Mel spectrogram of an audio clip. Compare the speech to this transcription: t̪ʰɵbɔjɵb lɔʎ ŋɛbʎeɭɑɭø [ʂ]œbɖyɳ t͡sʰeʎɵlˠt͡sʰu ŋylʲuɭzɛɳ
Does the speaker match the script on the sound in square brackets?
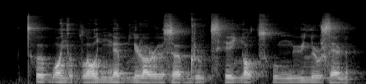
no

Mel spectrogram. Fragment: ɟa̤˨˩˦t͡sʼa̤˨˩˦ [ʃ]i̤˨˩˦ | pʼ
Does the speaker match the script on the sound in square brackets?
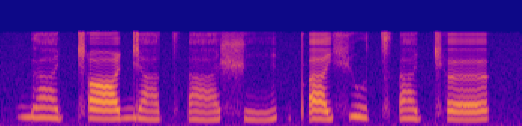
yes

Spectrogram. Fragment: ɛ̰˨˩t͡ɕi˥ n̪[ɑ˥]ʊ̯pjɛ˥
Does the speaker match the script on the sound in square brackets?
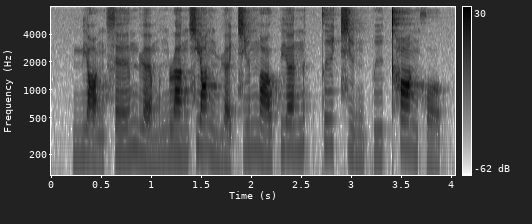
no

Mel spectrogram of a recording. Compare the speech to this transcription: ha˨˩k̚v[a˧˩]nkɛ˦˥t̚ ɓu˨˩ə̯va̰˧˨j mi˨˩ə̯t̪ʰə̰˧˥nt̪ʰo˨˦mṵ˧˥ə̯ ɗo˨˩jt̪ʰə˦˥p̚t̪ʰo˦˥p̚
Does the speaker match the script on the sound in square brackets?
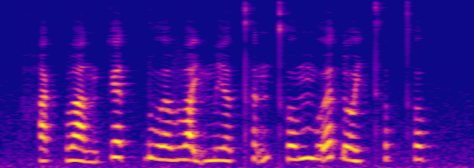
yes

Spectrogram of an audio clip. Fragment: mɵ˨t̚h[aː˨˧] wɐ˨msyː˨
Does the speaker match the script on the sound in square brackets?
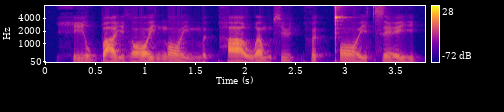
no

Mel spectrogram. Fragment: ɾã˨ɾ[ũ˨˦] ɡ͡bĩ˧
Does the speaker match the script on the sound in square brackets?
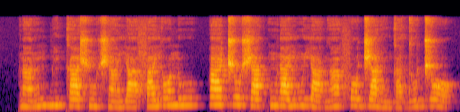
yes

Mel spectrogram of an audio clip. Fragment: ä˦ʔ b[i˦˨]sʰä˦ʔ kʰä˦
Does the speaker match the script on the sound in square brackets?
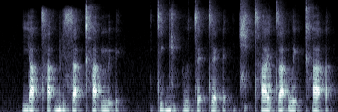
yes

